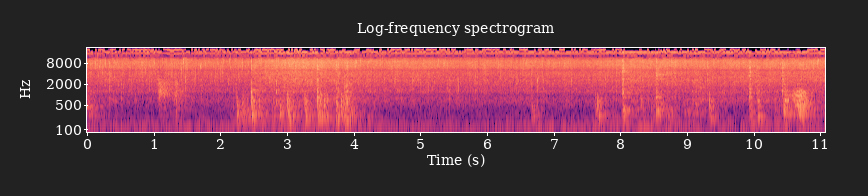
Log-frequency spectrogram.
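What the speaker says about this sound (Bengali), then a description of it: "এবার পেঁয়াজটাকে বাদামি করে ভেজে নিব" Chopped onions fry in oil with bay leaf and cardamom for mung dal bhuna: a continuous close sizzle broken by irregular spatula scrapes and stirs, with no voices.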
